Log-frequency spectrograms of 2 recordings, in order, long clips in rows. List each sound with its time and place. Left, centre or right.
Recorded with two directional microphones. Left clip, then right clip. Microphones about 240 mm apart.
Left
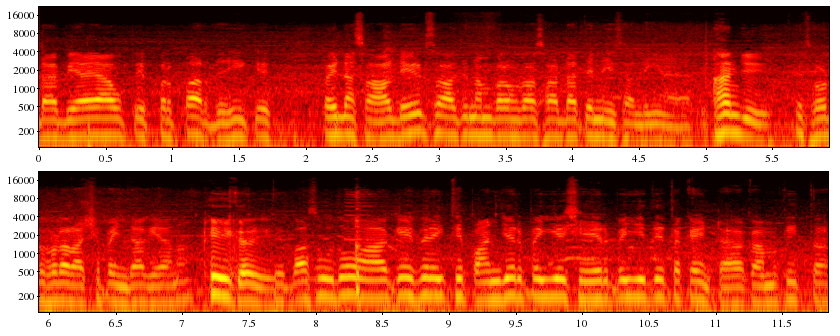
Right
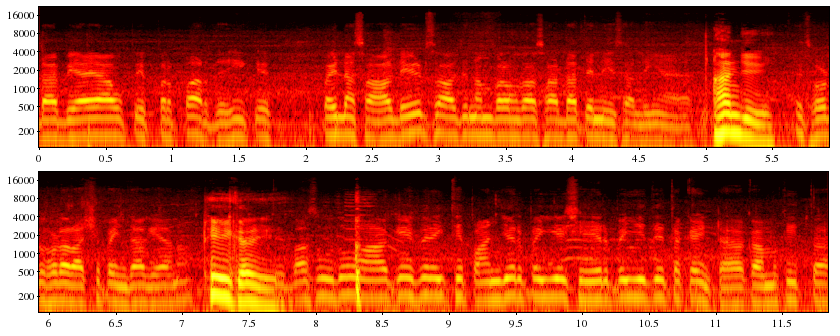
0.0 s speech: centre
5.0 s speech: right
5.8 s speech: centre
7.2 s speech: right
7.9 s speech: centre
